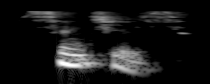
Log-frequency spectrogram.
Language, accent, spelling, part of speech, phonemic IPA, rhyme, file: English, Southern England, cinches, noun / verb, /ˈsɪntʃɪz/, -ɪntʃɪz, LL-Q1860 (eng)-cinches.wav
- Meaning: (noun) plural of cinch; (verb) third-person singular simple present indicative of cinch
